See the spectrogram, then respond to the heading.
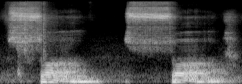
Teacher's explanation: huruf sha ya, lidahnya ditekuk di bawah, belakang gigi bawah.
